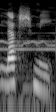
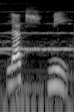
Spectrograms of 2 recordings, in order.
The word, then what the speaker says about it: লক্ষ্মী: হয় ক যোগ মধ্যস্ তাহলে এটিকে ভাঙলে হবে লাক্স্মি লাক্স্মি তারপর দেখুন নমোস্তুতে এখানে দেখুন লুপ্ত আছে এখানে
